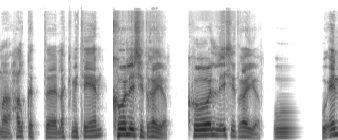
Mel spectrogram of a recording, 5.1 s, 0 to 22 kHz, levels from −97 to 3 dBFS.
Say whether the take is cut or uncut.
cut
